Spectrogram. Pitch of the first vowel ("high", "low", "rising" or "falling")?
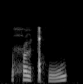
falling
